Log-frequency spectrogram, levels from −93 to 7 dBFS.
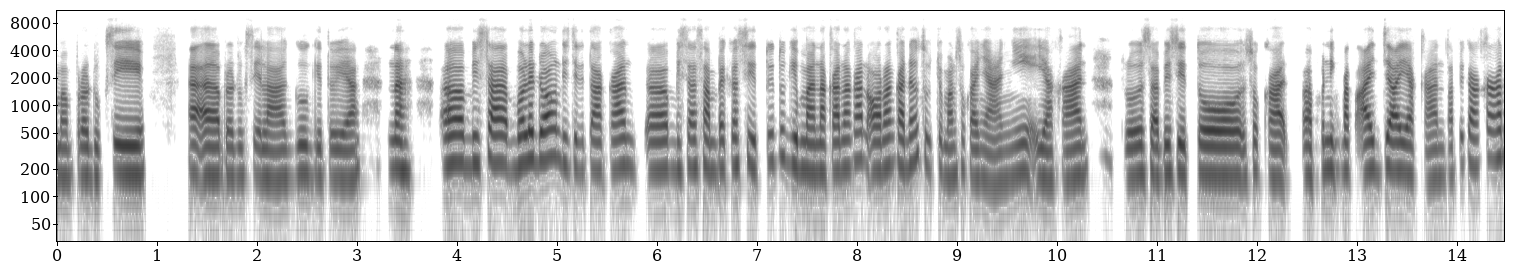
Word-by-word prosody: memproduksi 175 +1 0 0.4
heeh, 175 -1 +5
produksi 175 +1 -7
lagu 165 +3 -2
gitu 170 -1 -8
ya. 165 0 -1 0.4
Nah, 200 -2 +3 0.3
eee, 235 +2 +6
bisa 235 0 +4
boleh 230 +5 +4
dong 260 +2 +5
diceritakan, 205 -1 -1 0.2
eee, 200 +1 +1
bisa 210 +1 -5
sampai 205 -1 -1
ke 220 - -2
situ 225 +2 -6
itu 275 - -7
gimana? 195 -3 +2
Karena 195 +2 +2
kan 255 0 +2
orang 200 +3 +3
kadang 225 +3 +2
su 225 - -8
cuman 175 -4 -5
suka 170 -4 -3
nyanyi 160 +5 -5
ya 160 -1 -1
kan. 170 +3 +1 0.4
Terus 175 +2 -1
habis 185 +2 -1
itu 180 0 +1 0.4
suka, 170 -4 0
eee, 175 +3 -4
penikmat 200 -1 -2
aja 195 +1 +4
ya 185 -2 +1
kan, 160 +2 -5
tapi 175 +6 -11
Kakak 260 +5 +2
190 Hz, 165 wpm, -24 LUFS, 175-210 Hz, 0.4 s, eee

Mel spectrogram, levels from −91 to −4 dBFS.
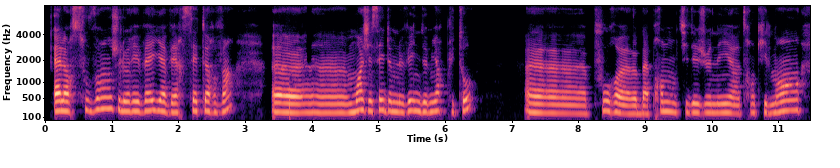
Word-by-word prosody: Alors, 210 -1 +7
souvent, 240 +5 +4
je 255 -2 -6
le 210 -1 +1
réveille 215 +2 -1
à 205 - +3
vers 190 0 -3
7h20. 210 - +4 0.6
Heu, 180 -1 +2
moi, 215 +6 +1
j'essaye 220 +1 +1
de 215 - -4
me 200 - -2
lever 195 +3 -2
1/2 200 -2 -2
heure 220 0 -6
plus 190 -4 -16
tôt, 225 +6 -3 0.7
heu, 175 -3 -2 0.2
pour, 215 -3 -3
heu, 165 -2 0
bah, 160 0 -3
prendre 205 +6 -5
mon 195 -2 -5
petit 185 0 -8
déjeuner, 180 0 -3
heu, 165 0 -6
tranquillement. 185 +6 -4
195 Hz, 145 wpm, -23 LUFS, 180-215 Hz, 0.7 s, Alors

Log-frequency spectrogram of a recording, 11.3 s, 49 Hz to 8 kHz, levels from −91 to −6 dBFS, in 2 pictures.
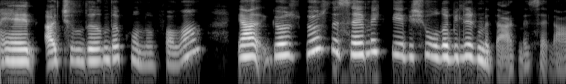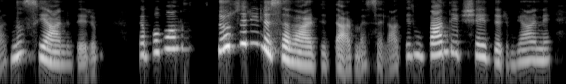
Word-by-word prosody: eee, 200 0 +3
açıldığında 205 +4 0
konu 160 -8 -14
falan, 260 - -6 0.4
"Ya, 260 +1 +8
göz 275 +4 +2
gözle 375 +2 0
sevmek 320 +4 +2
diye 280 -3 -4
bir - - -5
şey 260 +2 -7
olabilir 250 +1 +2
mi?" 200 -6 -3
der - - -11
mesela. - - -18
"Nasıl 275 0 -5
yani?" 170 -6 -2
derim. - - -14 0.4
"Ya, 290 -2 -7
babam 415 +5 0 0.4
gözleriyle 360 - +4
severdi." 160 - -1
der - - -4
mesela. - - -18
Dedim 275 0 -9
ben 300 +4 +3
de - - -8
hep 305 - -10
şey 265 -7 -4
derim, 175 -4 -10
yani, 205 +2 -9
255 Hz, 165 wpm, -26 LUFS, 200-295 Hz, 0.4 s, Ya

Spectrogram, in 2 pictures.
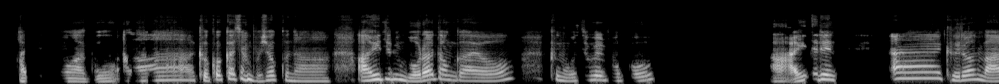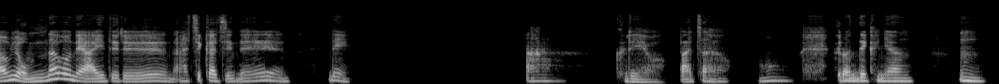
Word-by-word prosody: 같이 - - 0 0.3
구경하고. 140 0 -3 0.2
아 180 - -1
그것까진 225 +6 +3
보셨구나. 150 -5 -2 0.3
아이들은 220 +3 +5
뭐라던가요? 180 - +2 0.3
그 205 - -3
모습을 190 +5 -1
보고. 165 +6 -5 1.1
아 - - +4
아이들은 235 -3 +5 0.6
아 280 +1 +5
그런 210 +2 +2
마음이 160 +6 +4
없나 165 - +1
보네, 225 - +2
아이들은 140 +1 -1
아직까지는. 150 +2 -4 0.4
네. 175 -9 -7 1.7
아. 150 0 -7 0.5
그래요. 110 -8 -7
맞아요. 130 -2 -5 0.3
어. 170 +3 -9 0.4
그런데 160 - +1
그냥 150 -1 -3 0.5
음. 155 -4 -1
165 Hz, 205 characters per minute, -22 LUFS, 145-205 Hz, 1.7 s, 아이들은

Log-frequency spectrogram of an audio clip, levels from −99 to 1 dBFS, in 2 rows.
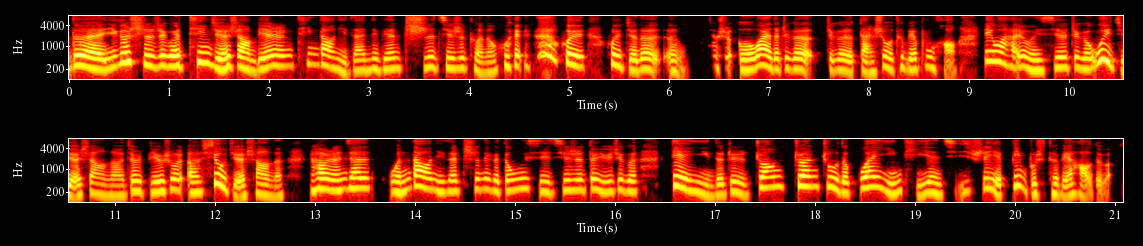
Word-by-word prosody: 对， 230 -7 +8
一 230 +4 -3
个 315 +4 +6
是 275 -6 0
这 260 +1 +3
个 255 +1 +7
听 320 +5 0
觉 205 -6 +4
上， 230 -6 +4
别 215 +4 +2
人 255 0 0
听 290 +2 -13
到 265 -4 +3
你 185 -6 -8
在 190 +4 -6
那 210 +2 -7
边 210 +2 -5
吃， 235 +2 -5
其 225 0 -3
实 225 - -5
可 205 - -6
能 165 +1 -8
会 250 +5 -2 0.5
会 260 -6 +5 0.2
会 275 -4 +1
觉 195 -5 -1
得， 210 0 +1 0.2
嗯， 185 -1 -7 0.2
就 250 - -14
是 - - -8
额 195 +1 +3
外 265 +1 +8
的 210 - -1
这 225 - -6
个 210 -1 +1
这 195 - -8
个 185 -3 -2
感 165 -1 -4
受 225 +3 -2
特 220 - -9
别 205 -3 -2
不 235 +3 -9
好。 - - -4 0.3
另 355 0 +3
外 330 -3 +6
还 245 - -2
有 240 -5 0
一 190 - -2
些 230 +5 -3
这 240 - -4
个 210 -2 0
味 375 +1 +7
觉 170 - -3
上 180 0 -6
呢， 165 0 -8
就 220 +6 -2
比 200 0 -9
如 215 - +2
说， 250 +3 0
呃， 205 -1 -3
嗅 345 - +3
觉 215 - -4
上 175 -1 -4
呢， 155 - -8 0.3
然 230 +3 -4
后 255 - +7
人 235 0 -1
家 270 0 +2 0.2
闻 210 +2 -2
到 290 -1 +7
你 225 -4 -6
在 220 0 -4
吃 240 +3 -8
那 255 0 -4
个 225 - -4
东 240 +5 -5
西， 215 -6 -9
其 235 +5 -8
实 240 0 -3
对 250 0 -2
于 215 +1 -7
这 245 - -4
个 220 -1 -4 0.3
电 275 -8 +4
影 175 -6 -9
的 175 +1 -4
这个专 215 - -1
专 305 -1 +4
注 290 -3 -2
的 200 - -2
观 280 +7 +1
影 195 +1 -6
体 160 - -15
验 195 -2 -5
其 200 +3 -11
实 270 +4 -8
也 195 - -1
并 310 - -5
不 195 - -5
是 180 - -12
特 185 - -5
别 165 -1 -4
好， 185 - -3
对 - - -10
吧？ - - -11
225 Hz, 305 characters per minute, -22 LUFS, 200-260 Hz, 0.5 s, 对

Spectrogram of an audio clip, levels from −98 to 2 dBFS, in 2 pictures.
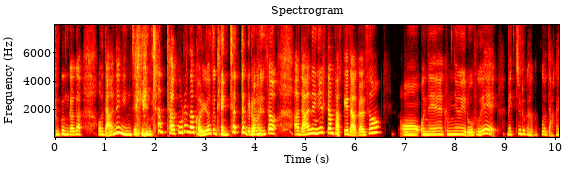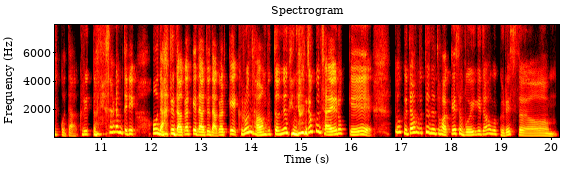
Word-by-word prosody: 누군가가 230 0 -1 0.3
어 215 +1 -2
"나는 275 - +2
인제 230 +2 +3
괜찮다. 275 - +3
코로나 370 0 +3
걸려도 260 - +3
괜찮다." 270 - +2
그러면서. 245 +5 +3 0.3
"아 235 - 0
나는 275 +8 +3
일단 335 -2 +3
밖에 245 -1 +2
나가서 195 - +1 0.4
어 200 -1 0
오늘 210 +1 -1
금요일 225 -2 -2
오후에 220 +9 -1 0.2
맥주를 235 +4 -5
갖고 200 +3 -8
나갈 200 +4 -9
거다." 180 -5 -12
그랬더니 230 0 -4
사람들이 265 -2 -3 0.3
"어 300 0 +3
나도 260 +1 +2
나갈게, 245 +5 +3
나도 200 +1 +2
나갈게." 195 +7 -1
그런 300 +10 0
다음부터는 240 - 0
그냥 280 +6 +4
쪼끔 405 +1 -1
자유롭게 215 - 0 0.4
또 385 -1 -2
그다음부터는 320 +1 -2
또 270 - -7
밖에서 265 +7 -2
모이기도 205 +5 -3
하고 255 -2 -6
그랬어요. 160 - -6
235 Hz, 320 characters per minute, -21 LUFS, 205-285 Hz, 0.4 s, 그냥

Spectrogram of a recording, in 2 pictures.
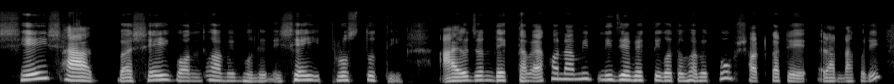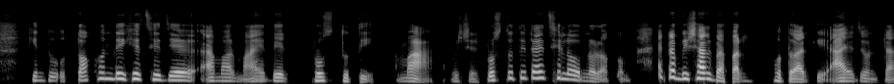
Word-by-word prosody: সেই 230 +6 +6 0.2
স্বাদ 180 -7 +9 0.3
বা, 160 - +3 0.2
সেই 205 +2 +4
গন্ধ 165 0 -3 0.2
আমি 170 -1 -5
ভুলিনি। 150 -1 -5
সেই 205 -1 +5 0.2
প্রস্তুতি। 195 0 -3 0.6
আয়োজন 185 +3 +3
দেখতাম। 175 -4 +1
এখন 260 +5 -2
আমি 255 +2 -1 0.2
নিজে 215 0 +4
ব্যক্তিগতভাবে 180 -2 -1
খুব 295 +1 -1
শর্টকাটে 155 -1 -2 0.3
রান্না 150 -1 -4
করি। - - -5 0.5
কিন্তু 185 -1 -7 0.3
তখন 225 +8 -2
দেখেছি 250 -2 +1 0.2
যে 195 - +4 0.3
আমার 165 0 -6
মায়েদের 80 - -3 0.3
প্রস্তুতি 165 -7 -4 0.4
মা - - +4 0.3
বিশেষ 145 - -13
প্রস্তুতিটাই 285 +9 -1
ছিল 295 -4 -1
অন্যরকম। 155 -5 -7 0.4
একটা 330 - +4
বিশাল 265 +1 +7
ব্যাপার - - +1 0.3
হতো 160 - -4
আরকি - - -7 0.2
আয়োজনটা। 135 -8 -5
185 Hz, 125 wpm, -24 LUFS, 160-220 Hz, 0.6 s, স্বাদ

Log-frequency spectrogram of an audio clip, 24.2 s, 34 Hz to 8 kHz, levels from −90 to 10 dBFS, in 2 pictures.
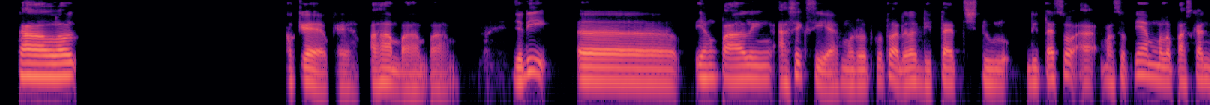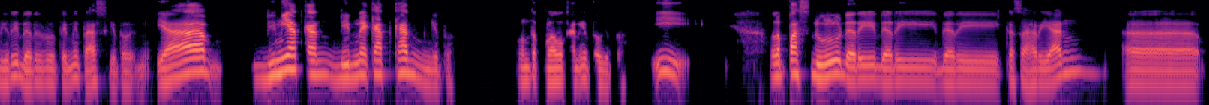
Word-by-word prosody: Kalau 155 0 +5 2.1
Oke 90 - +1
oke, 95 +2 -13 0.3
paham 115 0 0
paham 95 -1 -5
paham 95 +3 -9 0.6
jadi, 170 +9 -2 0.3
eee, 120 -3 +3 0.3
yang 140 -1 -2
paling 135 0 -1
asyik 120 +6 -4
sih 110 -7 -3
ya 95 - -2
menurutku 110 +3 -6
itu - - -4
adalah 115 +2 0
detach 110 0 -5
dulu. 110 -2 -6 0.2
Detach 125 +3 -3
tuh, - - -1
eee, 115 - -5
maksudnya 125 +8 -5
melepaskan 125 -2 -4
diri 115 +7 -3
dari 115 -5 -3
rutinitas 115 +1 -5
gitu, 100 - -10 0.2
ya 165 - +7 0.5
diniatkan, 170 +2 +5
dinekatkan 170 +6 +4 0.2
gitu 105 - -11 0.7
untuk 120 +1 -5
melakukan 115 0 0
itu - - -9
gitu. - - -26 0.4
I 200 - -2 1.0
lepas 170 +3 +3
dulu 160 +3 +4
dari 135 0 +2
dari 120 -2 -4
dari 110 -1 -5
keseharian, 110 - -2 0.6
eee, 100 -1 -2
120 Hz, 105 wpm, -23 LUFS, 110-145 Hz, 2.1 s, ya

